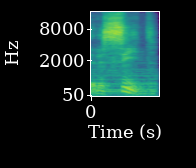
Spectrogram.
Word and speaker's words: receipt: It boldly says nothing in core and coup and receipt.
